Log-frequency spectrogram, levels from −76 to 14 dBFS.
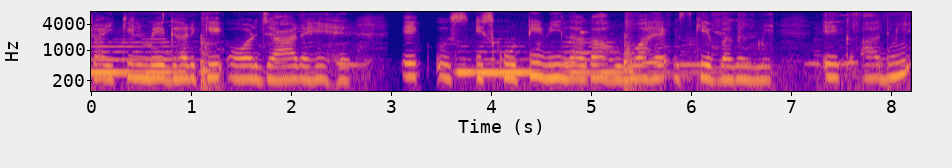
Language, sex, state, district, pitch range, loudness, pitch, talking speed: Hindi, male, Bihar, Katihar, 210-250 Hz, -16 LUFS, 230 Hz, 145 wpm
